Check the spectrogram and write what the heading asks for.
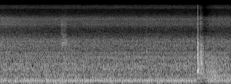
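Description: Steady low hum of shop machinery, with one sharp click near the end as transmission parts are handled on a steel bench.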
